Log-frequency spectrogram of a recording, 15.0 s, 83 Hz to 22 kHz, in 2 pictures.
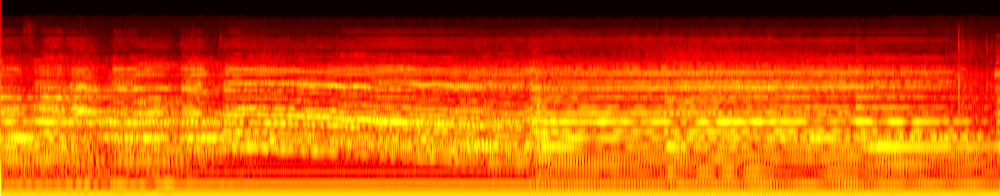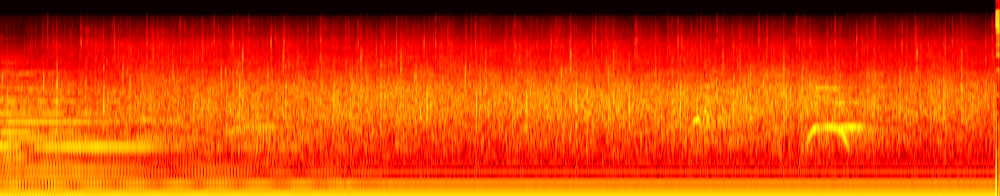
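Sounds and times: audience applauding: 7.2 - 15.0.

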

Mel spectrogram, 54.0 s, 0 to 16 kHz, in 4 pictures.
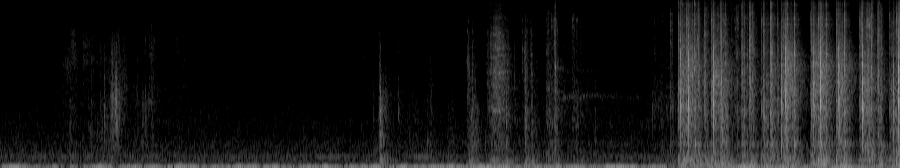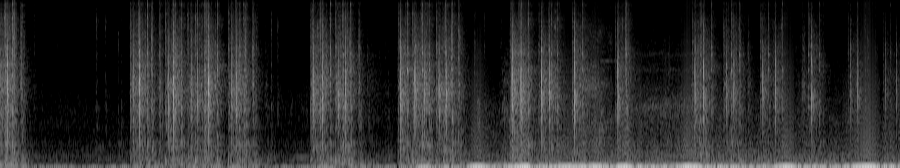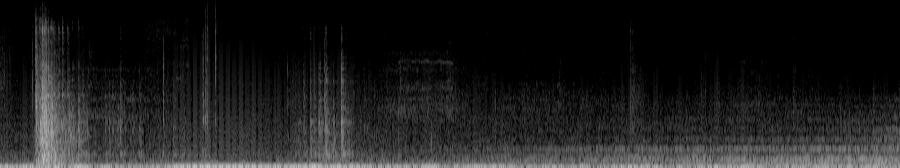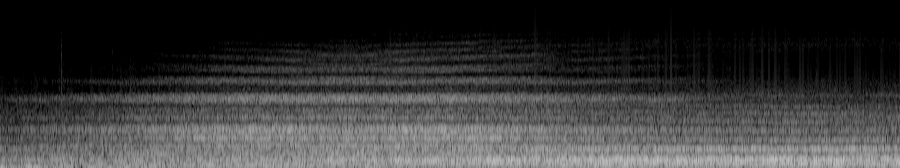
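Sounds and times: typewriter keys clacking: 9.8 - 14.0, 15.0 - 17.6, 18.2 - 23.0, 23.9 - 27.2
low rumble: 27.2 - 54.0.

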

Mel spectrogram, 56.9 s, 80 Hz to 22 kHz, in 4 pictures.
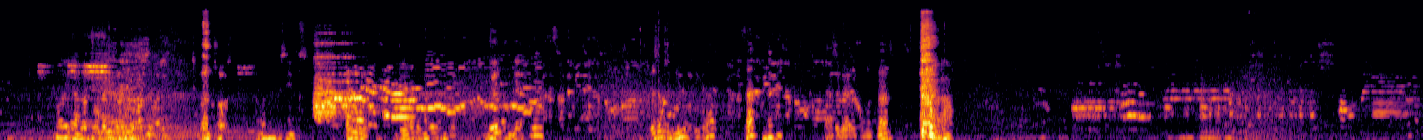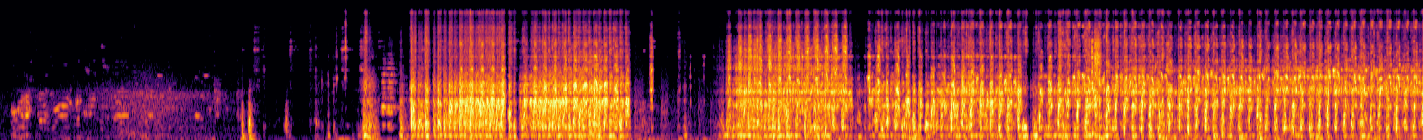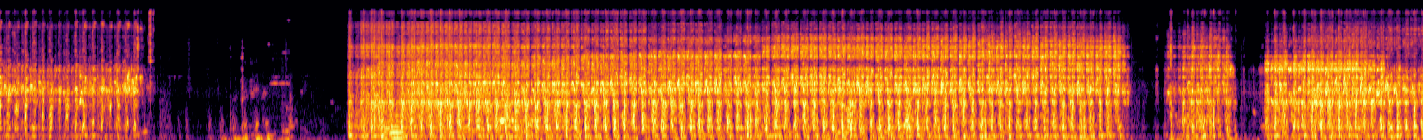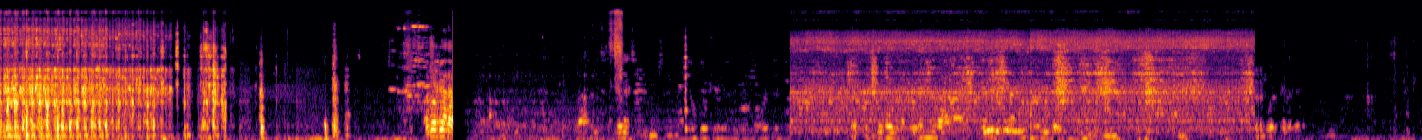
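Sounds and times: saw blade rasping on metal: 18.3 - 20.8, 21.4 - 30.0, 32.0 - 45.0.

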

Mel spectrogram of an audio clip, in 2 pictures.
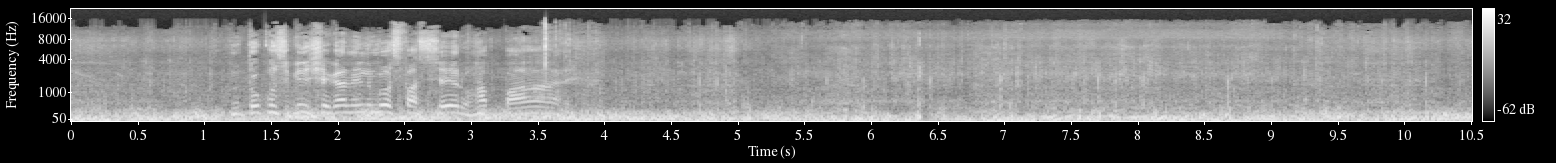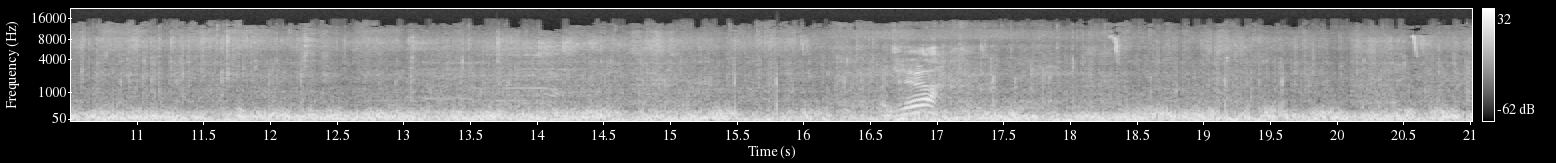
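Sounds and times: bike rattling on cobblestones: 0.0 - 21.0
wind buffeting microphone: 0.0 - 21.0.

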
